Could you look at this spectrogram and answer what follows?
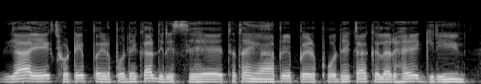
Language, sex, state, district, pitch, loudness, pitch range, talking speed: Hindi, male, Jharkhand, Ranchi, 125 Hz, -15 LUFS, 120-135 Hz, 225 wpm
